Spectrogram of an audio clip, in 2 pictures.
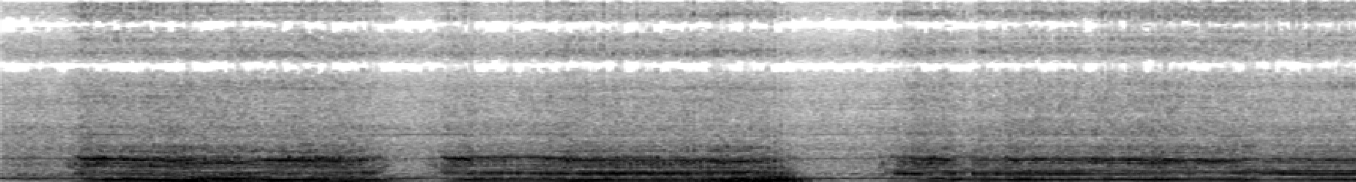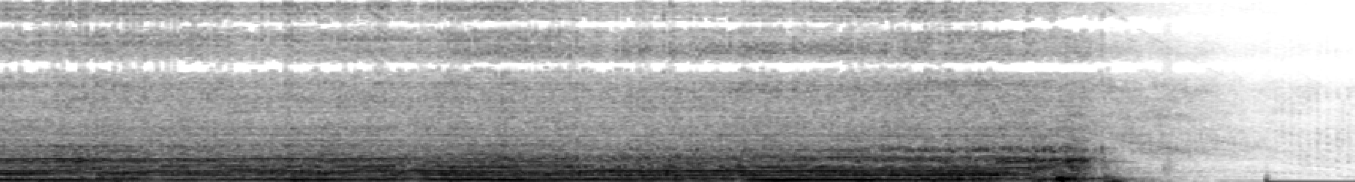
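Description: Corded electric jigsaw cutting through a pickup truck's sheet-metal roof, running steadily with brief let-ups about three and five and a half seconds in, then stopping about sixteen seconds in.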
